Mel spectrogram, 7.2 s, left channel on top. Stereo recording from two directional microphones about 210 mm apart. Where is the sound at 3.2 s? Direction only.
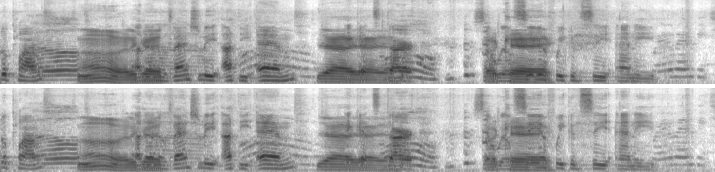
15° right (ahead or behind).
